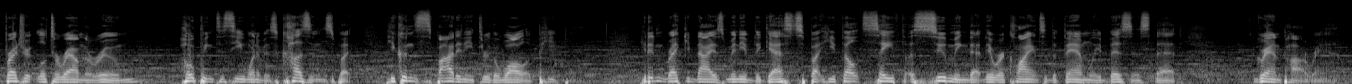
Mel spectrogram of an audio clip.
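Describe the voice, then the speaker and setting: Male narrator, thirties, for fiction audiobook: dark, mellow, low voice over faint music. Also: moderate pace. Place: small brick-walled room, indoors. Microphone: close dynamic mic on boom stand.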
